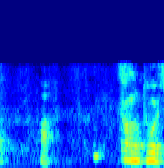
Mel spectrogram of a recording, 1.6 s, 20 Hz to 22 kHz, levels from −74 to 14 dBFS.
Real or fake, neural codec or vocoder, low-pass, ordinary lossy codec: fake; codec, 16 kHz, 2 kbps, X-Codec, HuBERT features, trained on LibriSpeech; 5.4 kHz; none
